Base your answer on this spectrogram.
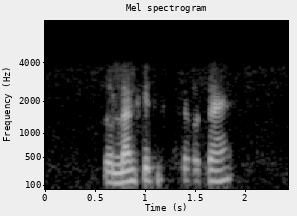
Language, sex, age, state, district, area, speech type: Hindi, male, 30-45, Madhya Pradesh, Betul, urban, conversation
